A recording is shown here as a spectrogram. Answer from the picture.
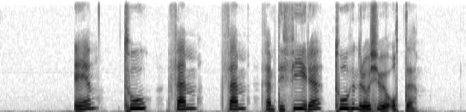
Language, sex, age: Norwegian, female, 25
